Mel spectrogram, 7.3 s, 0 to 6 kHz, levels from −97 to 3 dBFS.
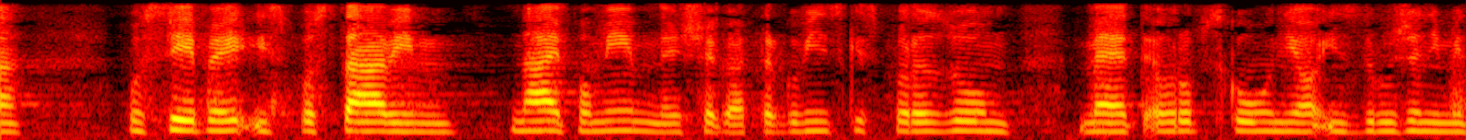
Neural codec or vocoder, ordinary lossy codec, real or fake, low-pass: none; AAC, 32 kbps; real; 5.4 kHz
